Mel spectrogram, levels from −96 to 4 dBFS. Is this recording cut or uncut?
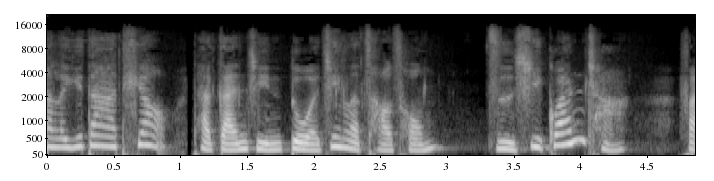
cut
